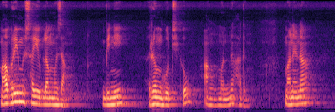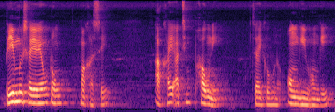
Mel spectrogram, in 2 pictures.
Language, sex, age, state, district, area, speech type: Bodo, male, 45-60, Assam, Kokrajhar, rural, spontaneous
